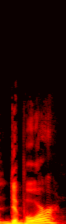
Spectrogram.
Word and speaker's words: DeBoer: The San Jose Sharks fired their head coach, Peter DeBoer, because DeBoer, we'll call him DeBoer. That's how the guy, I was watching an NHL game, literally because I was trying to figure out how to pronounce his name. The announcer called him DeBoer.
